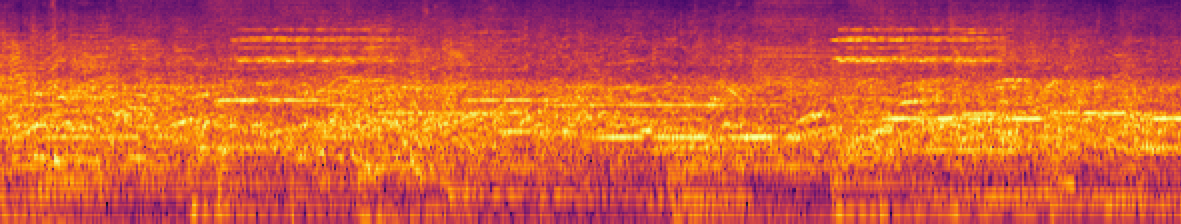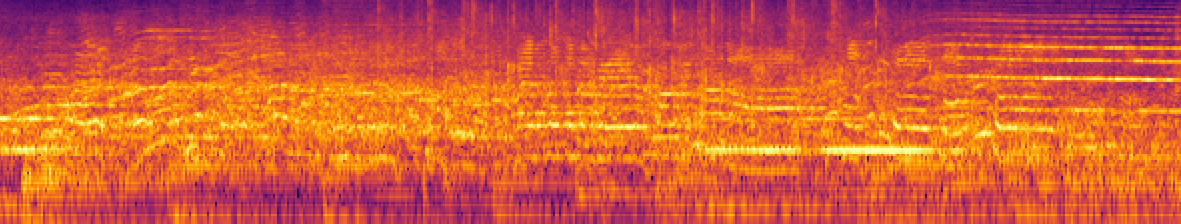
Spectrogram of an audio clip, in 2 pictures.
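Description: An audience laughs loudly in a large hall.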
